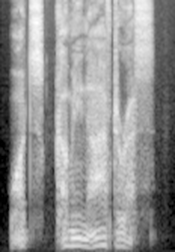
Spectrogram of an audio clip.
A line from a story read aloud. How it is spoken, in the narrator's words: asked quietly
